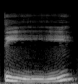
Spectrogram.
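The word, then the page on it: di3: Mandarin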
